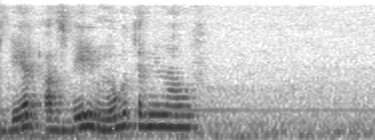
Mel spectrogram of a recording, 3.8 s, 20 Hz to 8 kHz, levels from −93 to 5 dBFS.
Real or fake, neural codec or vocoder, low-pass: real; none; 7.2 kHz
